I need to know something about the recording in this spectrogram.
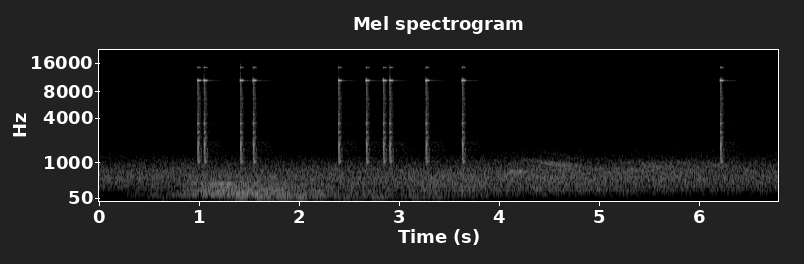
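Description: Short, crisp menu clicks tick several times.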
